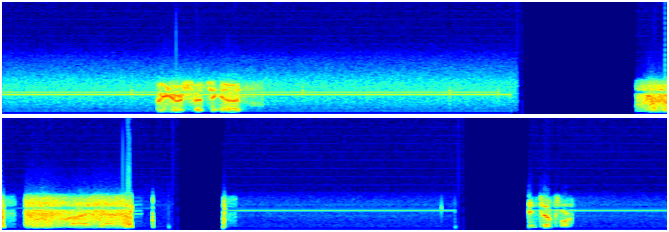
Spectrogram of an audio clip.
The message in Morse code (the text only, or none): none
